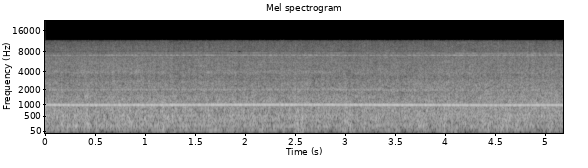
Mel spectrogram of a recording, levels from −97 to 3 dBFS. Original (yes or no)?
yes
